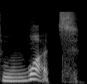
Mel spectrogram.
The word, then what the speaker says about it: what: it as wah no wh together makes the sound so it's what when where and why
